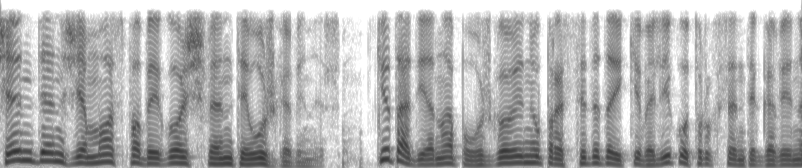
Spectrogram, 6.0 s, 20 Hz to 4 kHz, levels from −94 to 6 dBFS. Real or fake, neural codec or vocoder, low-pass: real; none; 3.6 kHz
